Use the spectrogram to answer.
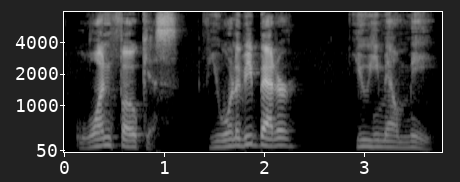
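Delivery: slowed right down, each phrase spaced out; unhurried, deliberate call to action; slow and weighty. Shown as a demonstration. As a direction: lay it out slowly so it sounds important. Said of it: "I tried to slow down my voice".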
